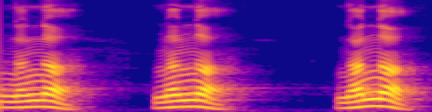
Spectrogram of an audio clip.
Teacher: simple ਹੀ ਜ਼ੁਬਾਨ ਨੂੰ ਹਿਲਾਏ ਤੋਂ ਬਿਨਾਂ ਕਿਸੇ ਪਾਸੇ ਮੋੜੇ ਤੋਂ ਬਿਨਾਂ ਨੱਕ ਰਾਹੀਂ ਬੋਲ ਦੇਣਾ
